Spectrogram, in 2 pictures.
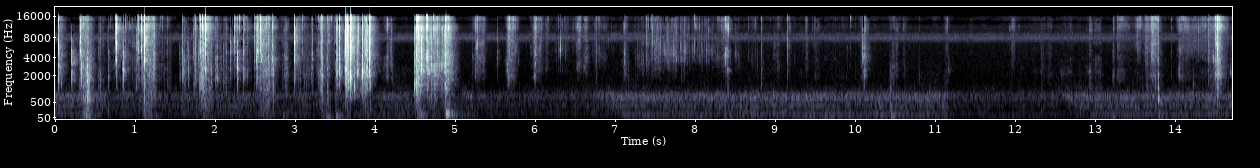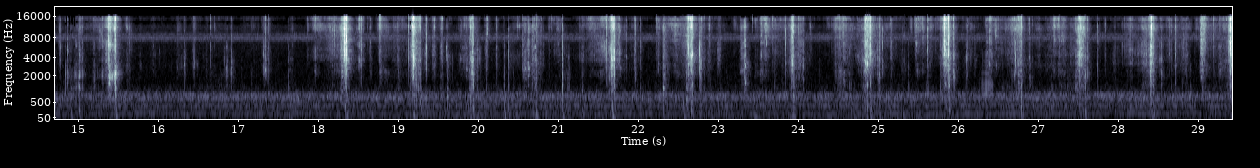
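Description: Soft clay being scraped and pressed by hand into a clear plastic palette, making crunchy crackles and clicks: a dense run of them in the first five seconds, then scattered single clicks.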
